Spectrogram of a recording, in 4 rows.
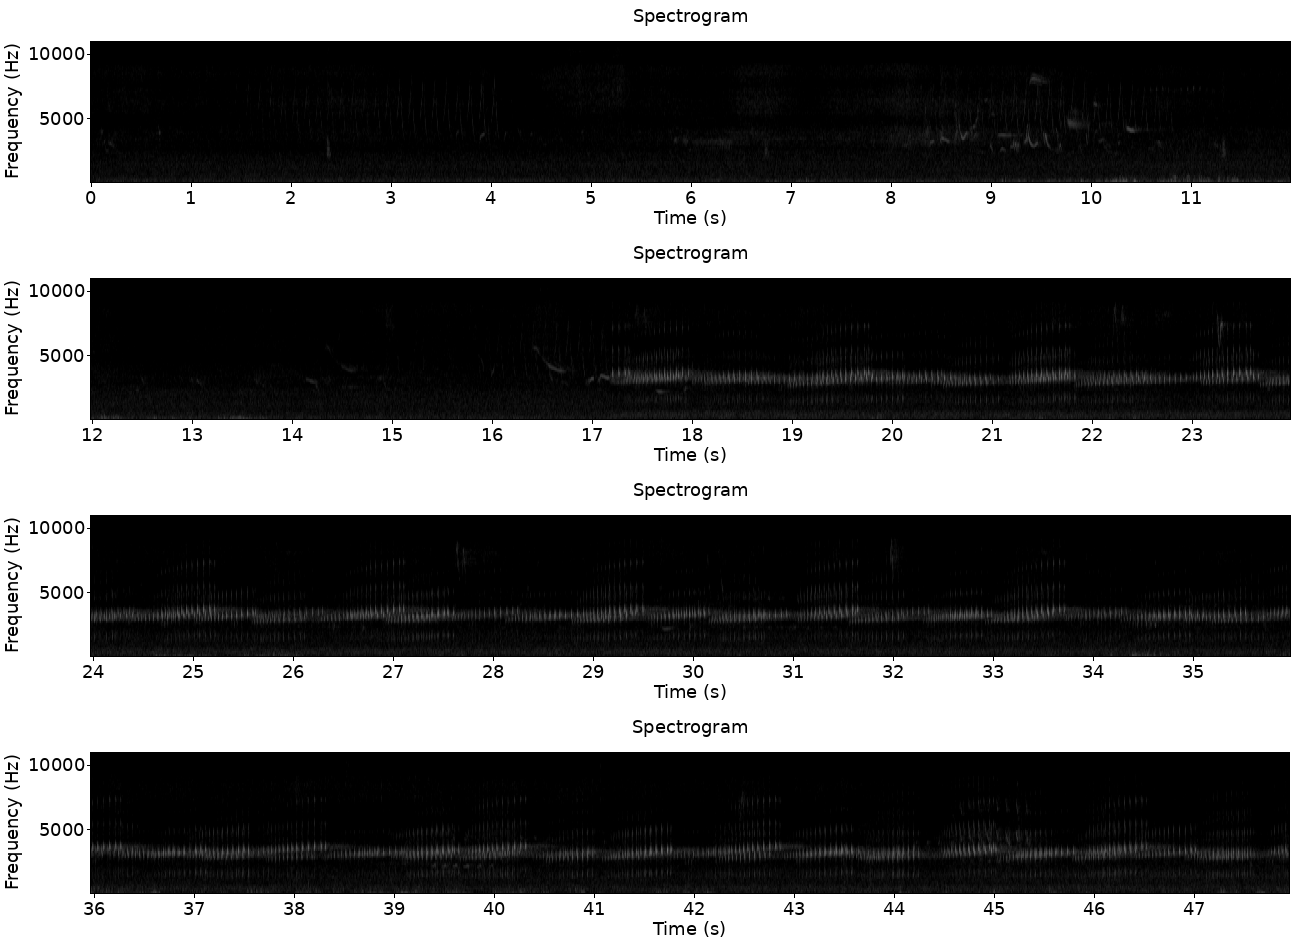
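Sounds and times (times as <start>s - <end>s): frog trilling: 17.2s - 47.9s.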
